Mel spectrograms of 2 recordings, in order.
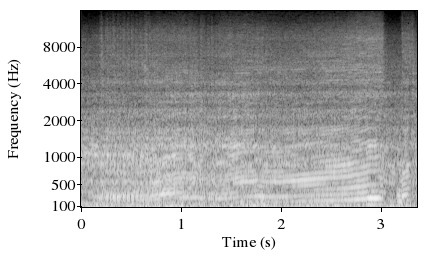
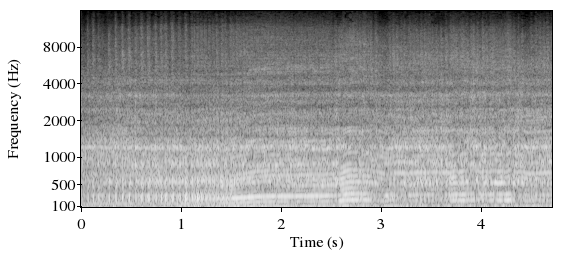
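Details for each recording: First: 2025 Husqvarna TE250 two-stroke enduro on desert trail, in third gear; smoothly rising pitch, no stumble; the hiccup felt in first and second gear clears up in third; clean acceleration. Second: 2025 Husqvarna TE250 two-stroke enduro, about 60:1 premix, revving under load on desert trail; near the end it briefly stumbles and dips in pitch at certain RPMs and loads; owner suspects the map needs reflashing; throttle hiccup.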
